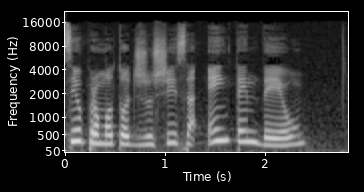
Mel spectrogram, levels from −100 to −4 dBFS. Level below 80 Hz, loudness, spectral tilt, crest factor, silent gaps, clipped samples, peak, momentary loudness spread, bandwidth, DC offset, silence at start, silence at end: -60 dBFS; -27 LUFS; -3.5 dB/octave; 18 dB; none; under 0.1%; -10 dBFS; 7 LU; 17 kHz; under 0.1%; 0 s; 0.45 s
